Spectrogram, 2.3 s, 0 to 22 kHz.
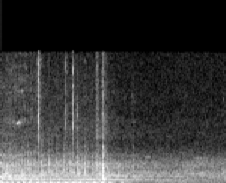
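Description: KTM RC 390 single-cylinder motorcycle engine running on the move, a steady whine over its low firing pulse. About a second in the engine quietens, and the whine slowly falls in pitch as it slows.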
